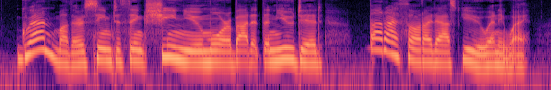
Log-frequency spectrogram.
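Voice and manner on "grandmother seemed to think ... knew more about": plain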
